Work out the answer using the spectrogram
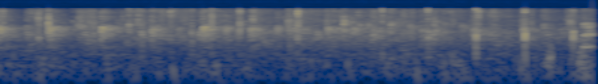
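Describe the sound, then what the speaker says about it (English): Scattered clapping from a crowd at a county fair beef show, a loose round of applause with a few sharper claps near the end, fairly close. "I think we need to give another round of applause"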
